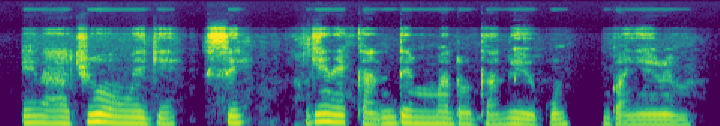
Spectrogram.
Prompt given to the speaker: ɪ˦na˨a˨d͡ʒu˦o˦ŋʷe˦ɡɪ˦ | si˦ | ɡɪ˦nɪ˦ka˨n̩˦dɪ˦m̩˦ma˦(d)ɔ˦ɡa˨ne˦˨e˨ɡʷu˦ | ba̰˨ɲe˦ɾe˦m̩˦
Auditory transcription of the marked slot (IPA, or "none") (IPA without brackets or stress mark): d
